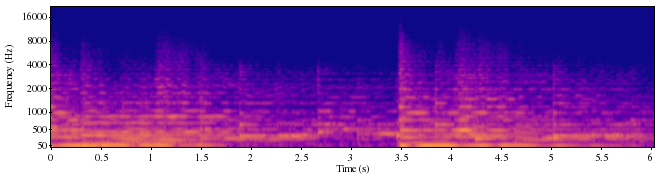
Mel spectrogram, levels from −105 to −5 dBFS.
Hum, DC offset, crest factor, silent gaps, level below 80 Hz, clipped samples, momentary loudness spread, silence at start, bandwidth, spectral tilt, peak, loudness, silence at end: none; under 0.1%; 14 dB; none; -40 dBFS; under 0.1%; 14 LU; 0 s; 4.7 kHz; -9.5 dB/octave; -26 dBFS; -41 LUFS; 0 s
